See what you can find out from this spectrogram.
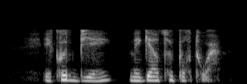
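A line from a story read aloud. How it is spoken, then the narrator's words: Whisper. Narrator (French): chuchota Madeleine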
